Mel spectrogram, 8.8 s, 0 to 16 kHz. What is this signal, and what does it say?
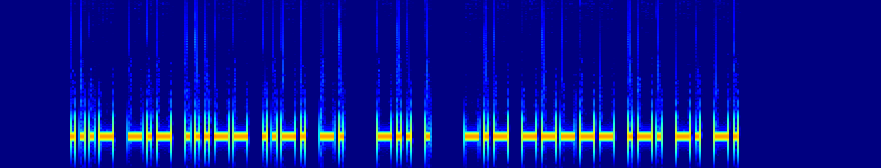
Morse code, heard as a keyed tone, about 25 wpm, 700 Hz. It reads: VK3FN DE K0RNN
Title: USA Callsign DE Callsign - 5 Characters - 25wpm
